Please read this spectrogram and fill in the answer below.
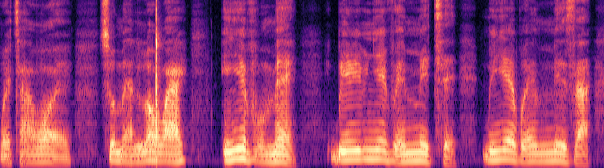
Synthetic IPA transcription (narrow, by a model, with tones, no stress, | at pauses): wḛ˨ta̰˨wɔ˦˨jḛ˨so˦me˨lo˦wa˦ | i˦ɲe˦vu˨me˦˨ | ɡ͡be˦ɲe˦˨ve˨˦me˦tʰḛ˨ɡ͡bi˦ɲ˦e˦˨ve˨˦me˦za̰˨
